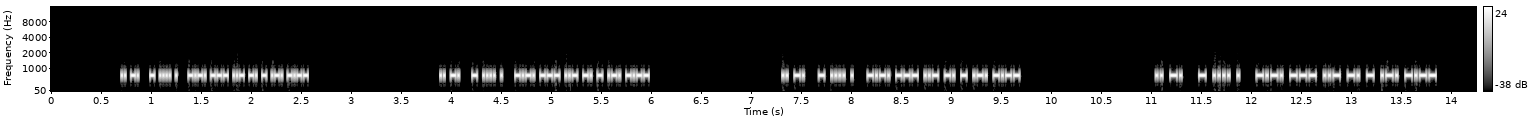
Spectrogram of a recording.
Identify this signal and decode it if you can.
Morse code, heard as a keyed tone, about 60 wpm, 700 Hz. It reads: IN THE COUNTRY IN THE COUNTRY IN THE COUNTRY IN THE COUNTRY
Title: Speed-Racing - Sets of 3 Words 50wpm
